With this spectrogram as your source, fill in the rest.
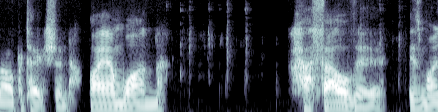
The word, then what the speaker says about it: Hat Haldir: But his name is Hat Haldir, which I presume at the time would have been pronounced Hathaldir.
